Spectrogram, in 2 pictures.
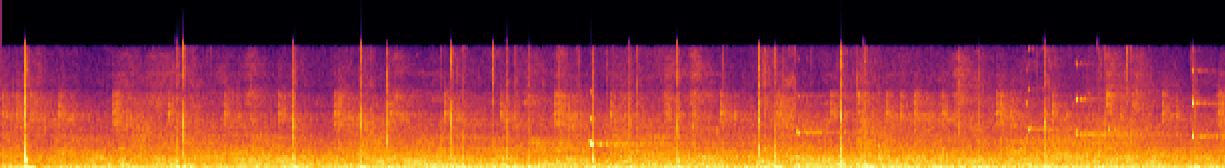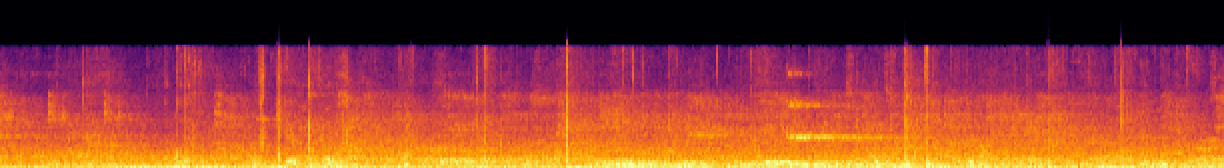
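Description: A basketball bouncing on a hardwood gym floor, sharp thuds at irregular intervals, with background voices in the hall.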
